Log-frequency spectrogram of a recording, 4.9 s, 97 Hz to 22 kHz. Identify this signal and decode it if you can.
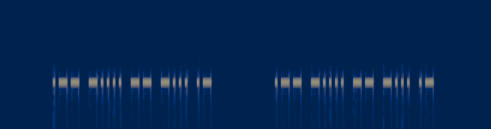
Morse code, heard as a keyed tone, about 40 wpm, 700 Hz. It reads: W6MBA W6MBA
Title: USA Call Signs - 5 Characters - Repeated 2x - 40wpm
